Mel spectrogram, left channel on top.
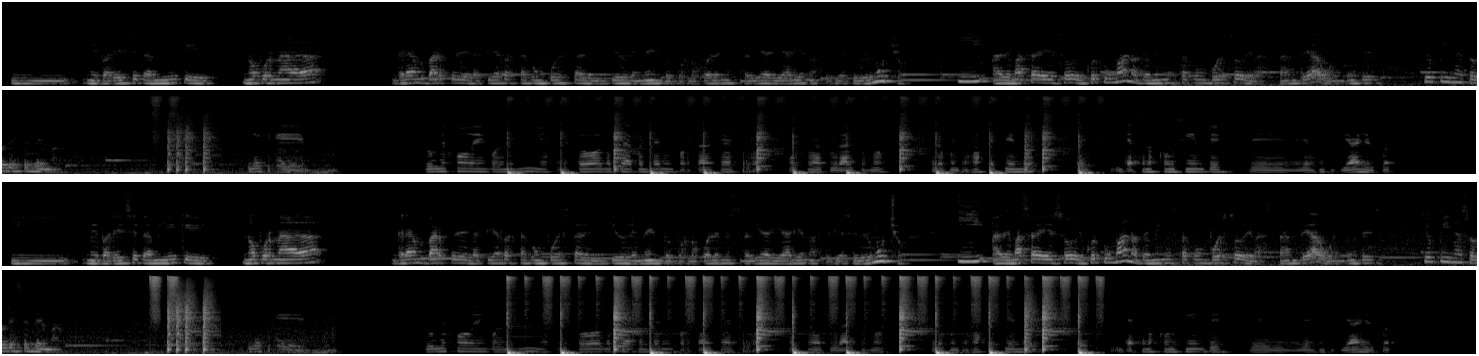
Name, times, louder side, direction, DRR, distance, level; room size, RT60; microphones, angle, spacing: voice 1, 0.1-2.1 2.4-3.2 3.9-9.2 9.6-13.8 14.2-15.4, right 2 dB, 40° right, 0.9 m, -41 dB
sound 1, 4.2-14.6 15.0-16.2 16.6-17.1, right 1 dB, 60° left, 2.5 m, -56 dB
sound 2, 11.5-18.1, right 2 dB, 80° right, 1.1 m, -60 dB
sound 3, 16.2-16.9 19.8-25.8, right 9 dB, 65° right, 0.3 m, -33 dB
voice 2, 17.2-17.8 19.0-22.3 22.6-23.6 24.0-25.1 25.5-28.6, left 3 dB, 45° left, 1.0 m, -51 dB
5.9 x 5.7 x 5.2 m
head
